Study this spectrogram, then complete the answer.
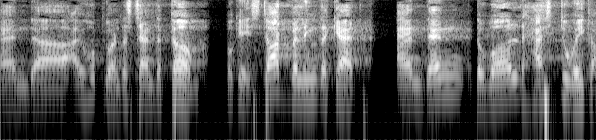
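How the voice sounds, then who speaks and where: Speech with a Keralan accent moves at a moderate pace with ordinary pitch variation. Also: man, fairly high pitch for a man. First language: Malayalam. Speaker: plastic surgeon and network marketing speaker. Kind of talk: motivational health talk to audience. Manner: halting, with frequent fillers.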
